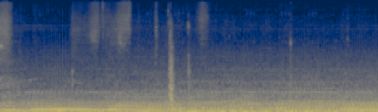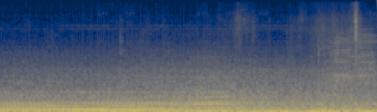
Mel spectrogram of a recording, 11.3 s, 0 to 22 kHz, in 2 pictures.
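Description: A 2023 Infiniti QX80 on the move, heard from inside: a steady low engine rumble and road roar with slight swells as it accelerates, continuous throughout, no voices.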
